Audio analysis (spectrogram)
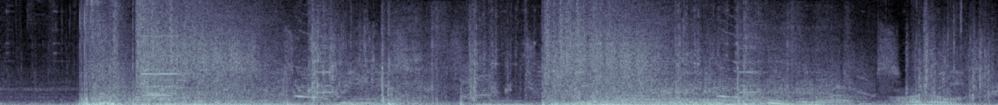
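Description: Rapid, heavy gunfire from the overpowered Gonzo gun in the horror action video game The Suffering, loud booming bursts that run almost continuously with brief breaks, a voice talking faintly underneath.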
